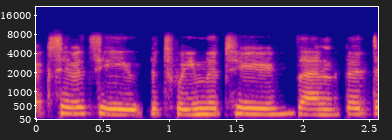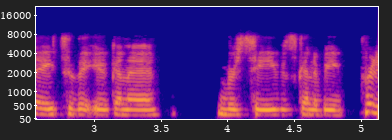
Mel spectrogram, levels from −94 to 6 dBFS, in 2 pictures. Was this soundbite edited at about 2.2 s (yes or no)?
yes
